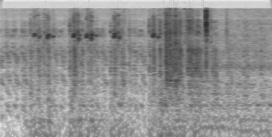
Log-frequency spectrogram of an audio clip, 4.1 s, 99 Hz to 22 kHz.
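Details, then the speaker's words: 2005/06 diesel truck with EGR cooler failure, cold start after battery charging with glow plugs on: about two seconds of cranking, then it catches and settles into a fairly smooth, steady diesel clatter; normal cold start. "there goes just popped off we're on a pretty freaking smooth actually really"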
